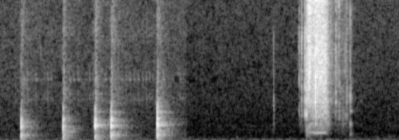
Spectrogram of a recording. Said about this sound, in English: Moment of truth. Gotta catch me by surprise. Let's give this door a knocky knock.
